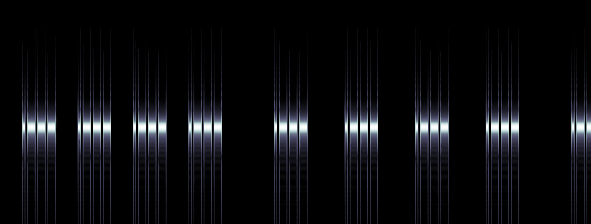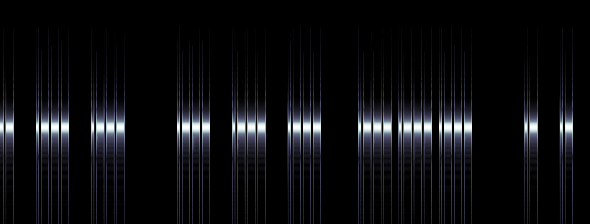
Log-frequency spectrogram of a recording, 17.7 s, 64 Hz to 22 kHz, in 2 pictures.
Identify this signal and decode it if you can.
Morse code, heard as a keyed tone, about 31 wpm, 800 Hz. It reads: J J J J J J J J J J J J J J JJJ A A
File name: Short Runs / Short Runs-mp3s / AWJ @30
